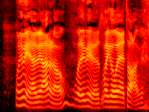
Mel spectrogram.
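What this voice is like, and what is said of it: Odd accent with drawn-out vowels. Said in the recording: “Why do you sound like this?... why are you adding so many vowels to your words?”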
